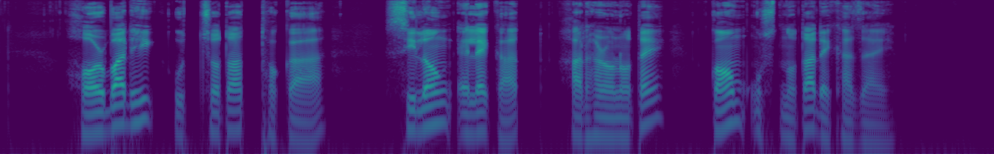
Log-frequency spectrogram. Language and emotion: Assamese, neutral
